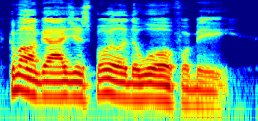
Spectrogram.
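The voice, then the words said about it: Poor imitation of a comedy character. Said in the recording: “terrible Larry impression.”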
